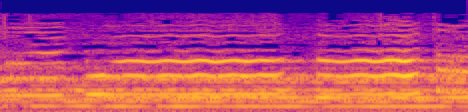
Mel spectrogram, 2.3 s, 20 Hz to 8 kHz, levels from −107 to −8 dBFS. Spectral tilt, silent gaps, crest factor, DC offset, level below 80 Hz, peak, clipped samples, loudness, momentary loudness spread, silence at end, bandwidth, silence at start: -10.5 dB/octave; none; 14 dB; under 0.1%; -52 dBFS; -6 dBFS; under 0.1%; -21 LUFS; 7 LU; 0 s; 5.8 kHz; 0 s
